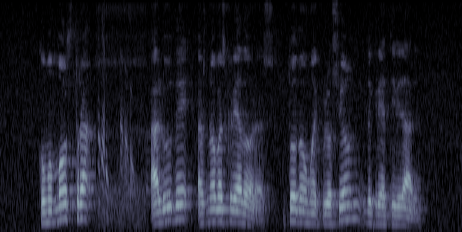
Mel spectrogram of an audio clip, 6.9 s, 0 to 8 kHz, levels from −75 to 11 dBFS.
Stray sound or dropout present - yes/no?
yes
